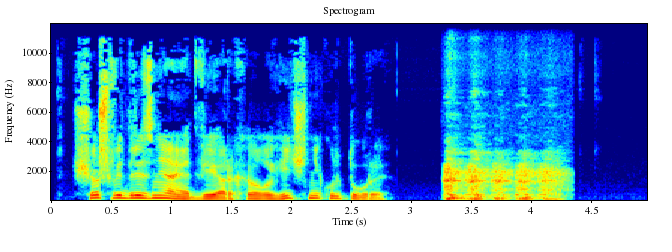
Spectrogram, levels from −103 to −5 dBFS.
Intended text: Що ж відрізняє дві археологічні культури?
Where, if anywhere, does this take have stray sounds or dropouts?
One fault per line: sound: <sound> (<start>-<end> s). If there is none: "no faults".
sound: throat clearing (3.3-4.4 s)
